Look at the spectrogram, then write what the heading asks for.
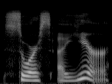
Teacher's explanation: The F in of completely vanishes.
